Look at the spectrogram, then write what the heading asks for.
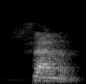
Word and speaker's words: salmon: examples like almond and salmon okay so these are the words in which the letter L is silent the next silent letter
